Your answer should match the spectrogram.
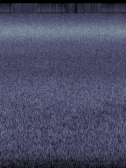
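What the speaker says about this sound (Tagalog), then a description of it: "Maulan na umaga" Rain falls on a rainy morning as an even, unbroken hiss that fills the space, steady throughout with no voices.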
